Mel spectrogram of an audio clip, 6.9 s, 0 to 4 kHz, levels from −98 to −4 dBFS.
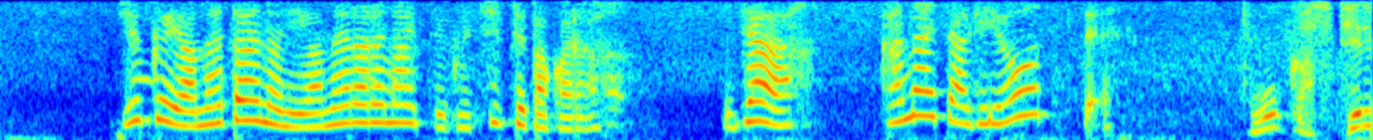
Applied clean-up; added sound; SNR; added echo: neural mask model Resemble Enhance denoiser.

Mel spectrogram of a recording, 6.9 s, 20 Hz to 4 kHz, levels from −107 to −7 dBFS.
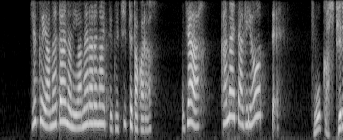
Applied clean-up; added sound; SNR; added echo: neural mask model DeepFilterNet 3.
